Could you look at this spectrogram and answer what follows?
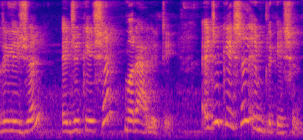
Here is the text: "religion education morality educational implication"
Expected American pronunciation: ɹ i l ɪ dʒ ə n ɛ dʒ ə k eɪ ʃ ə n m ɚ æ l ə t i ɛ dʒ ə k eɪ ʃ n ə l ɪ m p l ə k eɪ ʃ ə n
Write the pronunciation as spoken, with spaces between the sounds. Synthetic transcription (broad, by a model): ɹ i l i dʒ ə n ɛ dʒ ə k eɪ ʃ ə n m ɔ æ l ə t i ɛ dʒ ə k eɪ ʃ n ə l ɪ m p l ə k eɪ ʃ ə n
